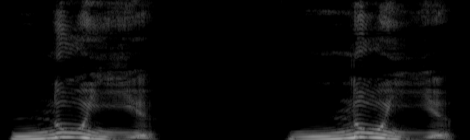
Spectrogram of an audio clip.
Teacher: as duas vogais juntas, O mais U, vão ter som de U, como no português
